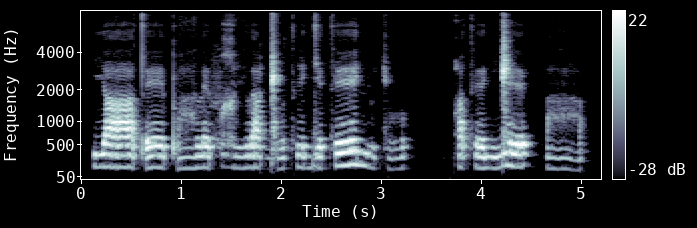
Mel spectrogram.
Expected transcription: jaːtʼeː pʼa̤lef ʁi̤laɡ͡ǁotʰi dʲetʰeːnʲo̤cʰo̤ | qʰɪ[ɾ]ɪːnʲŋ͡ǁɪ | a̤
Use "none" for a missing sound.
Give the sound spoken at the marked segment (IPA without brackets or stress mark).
tʰ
